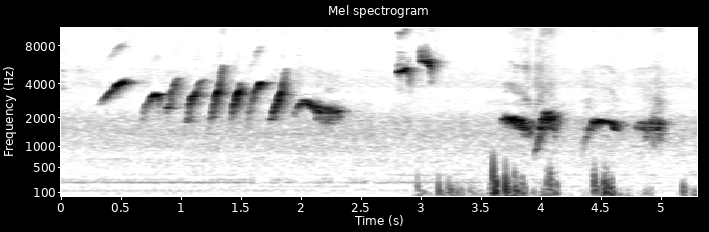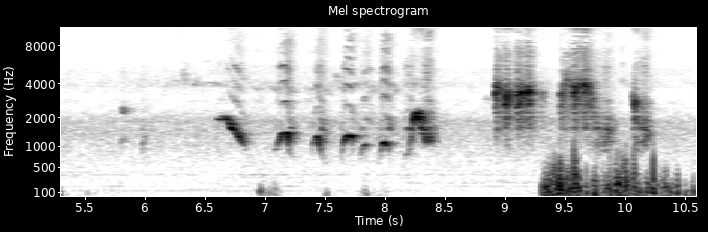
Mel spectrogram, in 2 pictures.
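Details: White-rumped shama in ngeriwik style: a rapid string of high rising notes opens, then sliding whistles and quick trills, with loud low knocking noises and a dense burst near the end.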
